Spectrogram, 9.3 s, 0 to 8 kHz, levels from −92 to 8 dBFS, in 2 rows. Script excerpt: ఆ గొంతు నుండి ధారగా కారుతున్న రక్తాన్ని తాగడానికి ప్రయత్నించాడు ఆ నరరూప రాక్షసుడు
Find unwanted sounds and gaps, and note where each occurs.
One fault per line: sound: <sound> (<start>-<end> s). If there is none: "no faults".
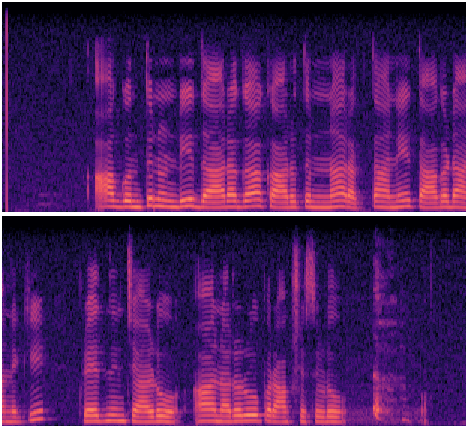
sound: cough (8.3-8.8 s)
